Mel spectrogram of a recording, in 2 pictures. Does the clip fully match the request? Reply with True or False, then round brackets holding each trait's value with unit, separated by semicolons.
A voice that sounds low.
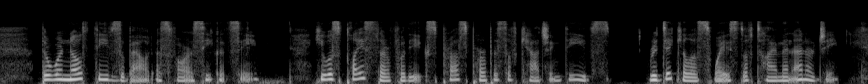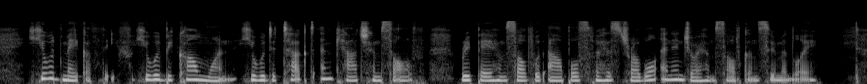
False (195 Hz)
